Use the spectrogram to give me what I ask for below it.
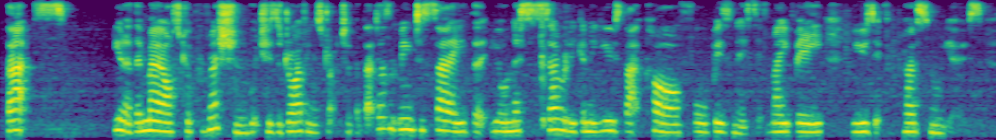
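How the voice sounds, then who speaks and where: Husky woman giving advice, muffled recording. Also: medium pitch, steady tone, fairly quick. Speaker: discussion panellist giving advice. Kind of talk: informal advice discussion.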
